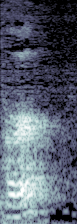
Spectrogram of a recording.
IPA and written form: pʰɝː (purr)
